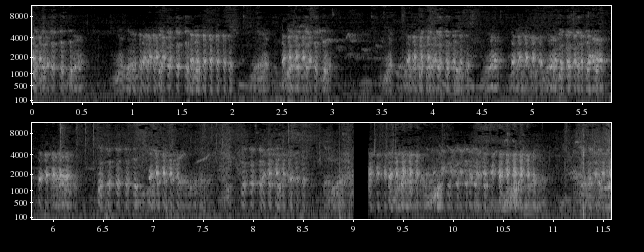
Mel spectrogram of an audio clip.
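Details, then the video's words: Frogs calling in their mating season at a lily-covered pond on a hot, sunny day, on a walking stage from Figeac: dense overlapping rattling croaks in bursts roughly every half second to second, with brief pauses between runs. "La saison des amours des grenouilles, les amis. Vous entendez ?"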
